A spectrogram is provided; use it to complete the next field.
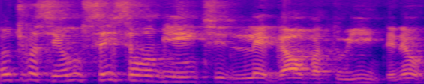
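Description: A man's voice, high in pitch. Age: 40s. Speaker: football commentator. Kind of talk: interview.

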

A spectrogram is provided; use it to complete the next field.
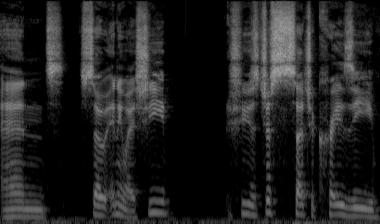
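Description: With an American accent, a man speaks in a bright, sharp tone at a fairly high pitch, his intonation lively against audible room echo. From Oregon. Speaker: music student. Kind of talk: testimony.

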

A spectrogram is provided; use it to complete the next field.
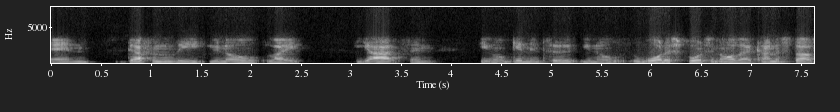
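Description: A man talks at a moderate pace in a very deep, low pitch with monotone, flat intonation. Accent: American. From Maryland, near Washington D.C. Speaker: urban farm founder. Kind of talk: podcast interview.

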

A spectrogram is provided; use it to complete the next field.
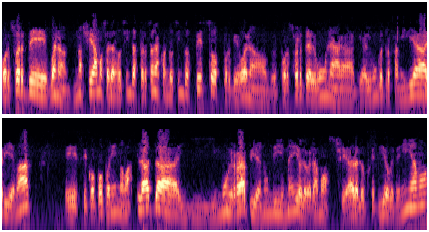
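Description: A man talks in a Rioplatense accent with hardly any pauses. His pitch is medium and his intonation fairly even. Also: moderate pace. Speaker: community radio journalist. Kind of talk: interview.

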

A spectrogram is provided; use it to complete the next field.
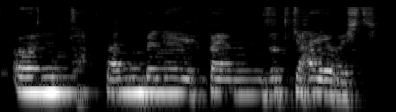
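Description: The man's high-pitched voice comes with audible room echo. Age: 70s. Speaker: retired amateur runner. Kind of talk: casual interview. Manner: halting.

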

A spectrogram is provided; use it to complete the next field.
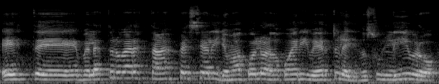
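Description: A woman with a fairly high pitch speaks at a fairly quick pace, keeping her intonation fairly even. Audible room echo and noticeable background noise surround her voice. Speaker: podcast host and tour guide. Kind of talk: podcast interview. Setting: on location at guest's home.

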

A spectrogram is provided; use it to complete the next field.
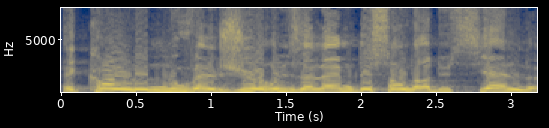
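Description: A man's high-pitched voice at a very slow pace. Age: 60s. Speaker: pastor. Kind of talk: sermon.

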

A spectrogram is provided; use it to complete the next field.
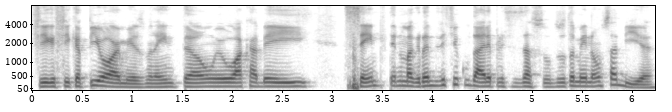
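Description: With fairly even intonation and a moderate pace, a man speaks at a fairly high pitch. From São Paulo state interior, Brazil. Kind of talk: casual chat.

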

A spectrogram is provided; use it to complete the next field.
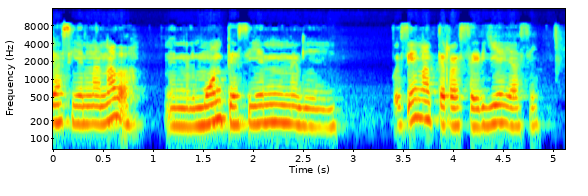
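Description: A woman's ordinary speaking voice, fairly low in pitch, at a moderate pace. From Mexico, Aguascalientes. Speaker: listener sharing a story. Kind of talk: recorded voice message anecdote. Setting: voice note.

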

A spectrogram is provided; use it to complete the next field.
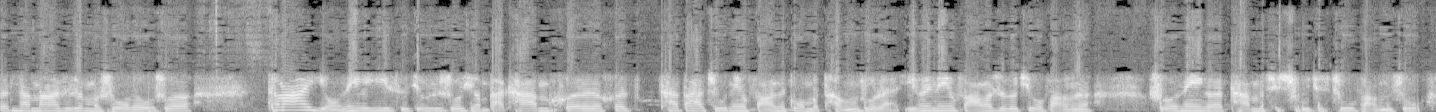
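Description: Against noticeable background noise, a woman at medium pitch talks fairly quickly with fairly even intonation and very even loudness. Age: 20s. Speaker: radio call-in listener. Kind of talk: phone-in conversation about relationship problem.

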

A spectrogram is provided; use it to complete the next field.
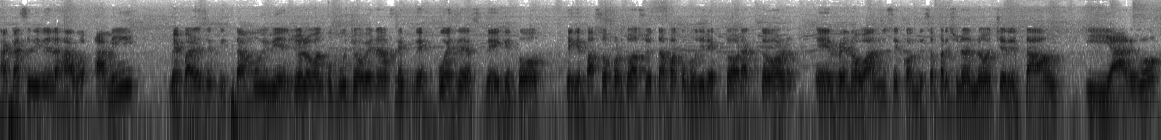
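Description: With noticeable background noise behind him, a man speaks at a fairly quick pace in a fairly high pitch, with ordinary pitch variation and very even loudness. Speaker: film website founder. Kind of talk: casual chat.

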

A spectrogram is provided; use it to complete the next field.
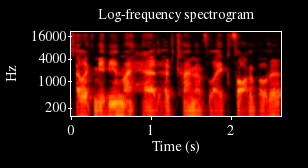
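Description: On a very clean recording with a silent background, a man with a Canadian prairie accent speaks with lively intonation. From Saskatchewan, Canada. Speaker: former college hockey player. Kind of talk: casual interview.

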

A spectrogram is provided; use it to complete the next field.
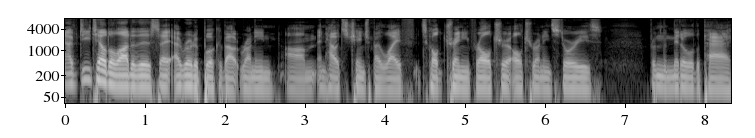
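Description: The recording is very clean, with a silent background. A man with an American accent speaks at a very fast pace in a very deep, low pitch with fairly even intonation. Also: dry, close sound with no echo. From US Midwest (Ohio, Michigan, Wisconsin), later Florida. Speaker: ultramarathon runner and author. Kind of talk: recorded personal story answering emailed questions.

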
